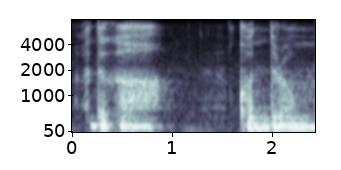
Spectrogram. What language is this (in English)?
Manipuri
